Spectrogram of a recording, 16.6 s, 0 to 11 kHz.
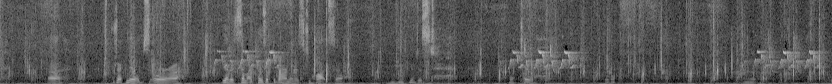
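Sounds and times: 
footsteps crunching along outdoors: 0.0s - 16.6s
speech: 2.3s - 3.8s, 4.4s - 7.1s, 7.8s - 8.8s, 10.2s - 11.1s
bird singing, possibly a mockingbird: 4.2s - 6.3s, 10.0s - 11.7s, 14.9s - 16.6s.

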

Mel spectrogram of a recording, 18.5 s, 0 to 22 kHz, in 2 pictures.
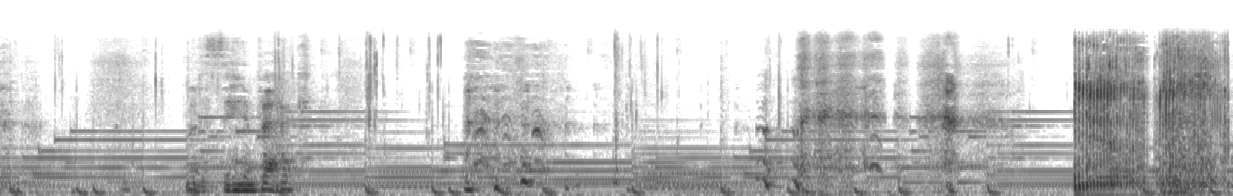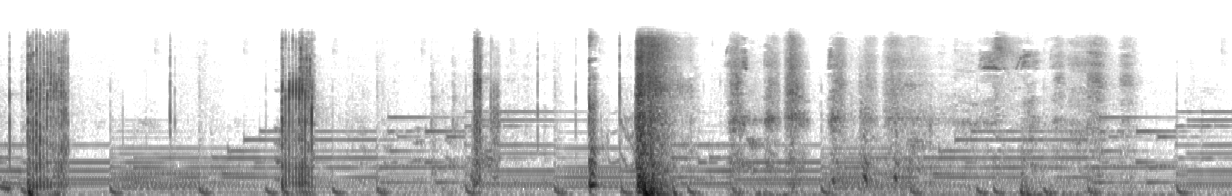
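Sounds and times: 
speech: 1.4s - 2.8s, 3.5s - 4.4s
person chuckling and laughing: 3.4s - 5.0s, 5.6s - 7.4s, 9.1s - 9.6s, 13.6s - 17.9s
wet fart noises imitated with the mouth: 8.0s - 9.9s, 11.3s - 11.8s, 12.7s - 14.5s.

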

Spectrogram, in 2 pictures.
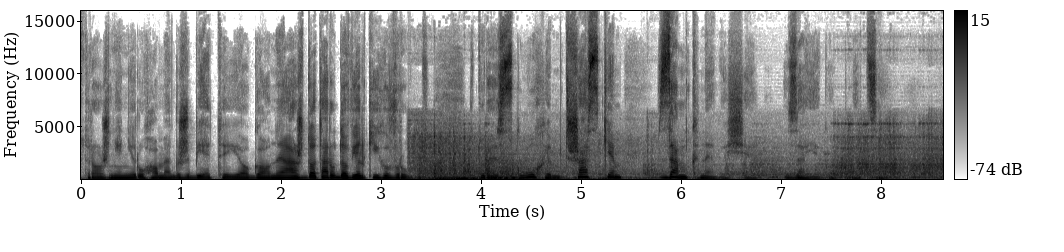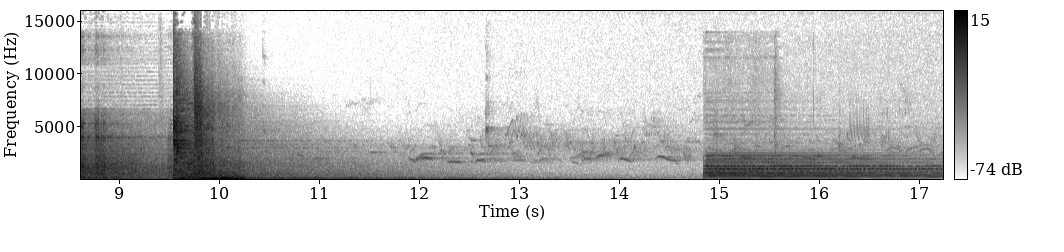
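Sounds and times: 
speech: 0.0s - 8.2s
heavy clock strike: 3.2s - 12.3s, 14.9s - 17.2s.

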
